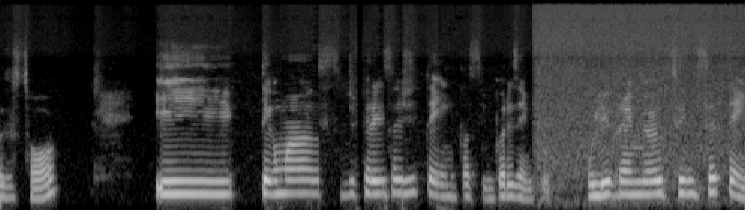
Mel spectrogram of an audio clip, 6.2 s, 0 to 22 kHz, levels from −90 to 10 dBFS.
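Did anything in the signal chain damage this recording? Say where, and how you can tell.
Yes. Noise suppressor artifacts run through the whole clip, from the call-processing stage. The background sinks by about 12 dB in the pauses and swells back under the speech. The suppressor estimates steady noise in each frequency band, frame by frame, and pulls those bands down. It is still acting once the room noise rises by about 15 dB around four and a half seconds.

Repeated packet loss, heard as robotic sound, affects 2.61 to 3.78 s and comes from the network stage. Over that 1.2-second span the speech turns choppy, with brief holes that follow one another closely. The longest lasts 42 ms, and about 200 ms of audio is missing in total. The receiver patched roughly 186 ms of it by stretching the last decoded sound forward. About 16% of the stretch is synthetic fill, which produces the buzzy, mechanical texture.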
